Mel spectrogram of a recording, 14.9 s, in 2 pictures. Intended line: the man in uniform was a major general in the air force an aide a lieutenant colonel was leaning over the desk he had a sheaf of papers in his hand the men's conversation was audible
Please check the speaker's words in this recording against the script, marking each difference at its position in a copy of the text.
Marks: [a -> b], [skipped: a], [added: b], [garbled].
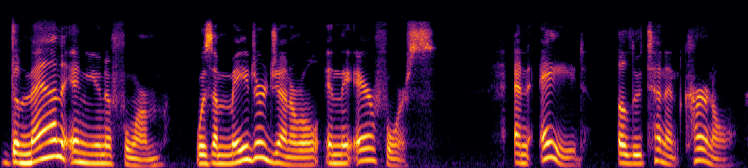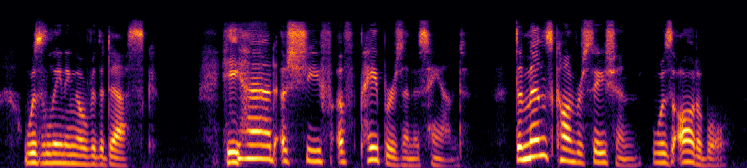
the man in uniform was a major general in the air force an aide a lieutenant colonel was leaning over the desk he had a sheaf of papers in his hand the men's conversation was audible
